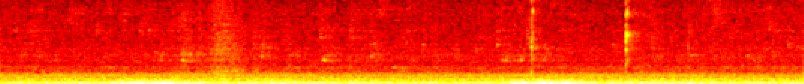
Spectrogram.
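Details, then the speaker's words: Teaching recording heard through a stethoscope: soft, even breaths with normal air movement in and out of the lungs, no wheezes, crackles or other adventitious sounds; normal breath sounds. "i don't know if anybody has normal breath sounds right now but it should be just normal air movement in and out of the lungs you shouldn't hear any adventitious sounds"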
